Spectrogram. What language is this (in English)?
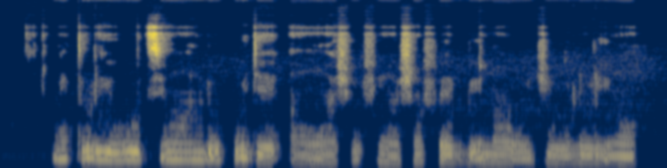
Yoruba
